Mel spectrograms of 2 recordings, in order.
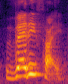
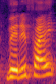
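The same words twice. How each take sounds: First: "verify" with a clear stressed first syllable, VE-rify; correct pronunciation. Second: "verify" with the first syllable unstressed and weakened; wrong pronunciation. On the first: Teacher corrects students with the model word, correct pronunciation. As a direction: stress the start of "verify", then let it fall. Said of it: "it's verify". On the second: Teacher warns students how not to say it, wrong pronunciation. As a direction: say "verify" wrongly, without the punch on VE. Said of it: "Do not say it as verify". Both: Shown as a demonstration.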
